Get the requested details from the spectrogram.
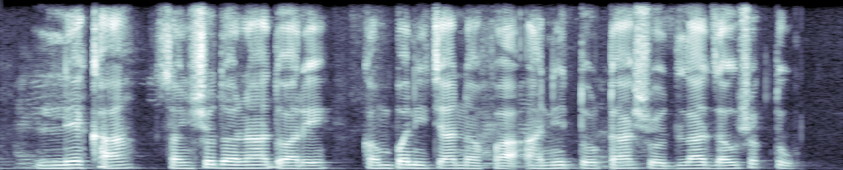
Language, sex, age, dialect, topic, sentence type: Marathi, male, 25-30, Varhadi, banking, statement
